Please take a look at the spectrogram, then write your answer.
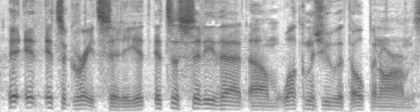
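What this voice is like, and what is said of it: New York accent. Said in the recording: “New York accent”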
